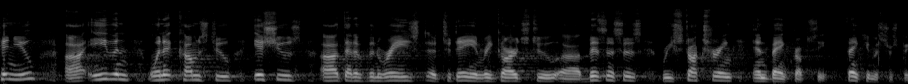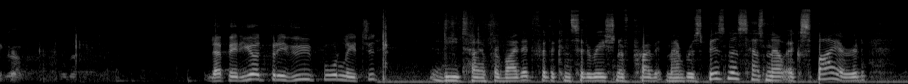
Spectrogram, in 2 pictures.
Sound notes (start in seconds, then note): 16.5 speaking French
